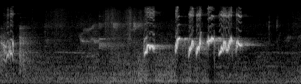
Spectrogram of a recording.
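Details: Red-whiskered bulbul singing in the rik style, played to excite caged birds: one quick phrase of about six bright, warbled notes between mid and high pitch lasting about a second, with faint thin whistles before it.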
